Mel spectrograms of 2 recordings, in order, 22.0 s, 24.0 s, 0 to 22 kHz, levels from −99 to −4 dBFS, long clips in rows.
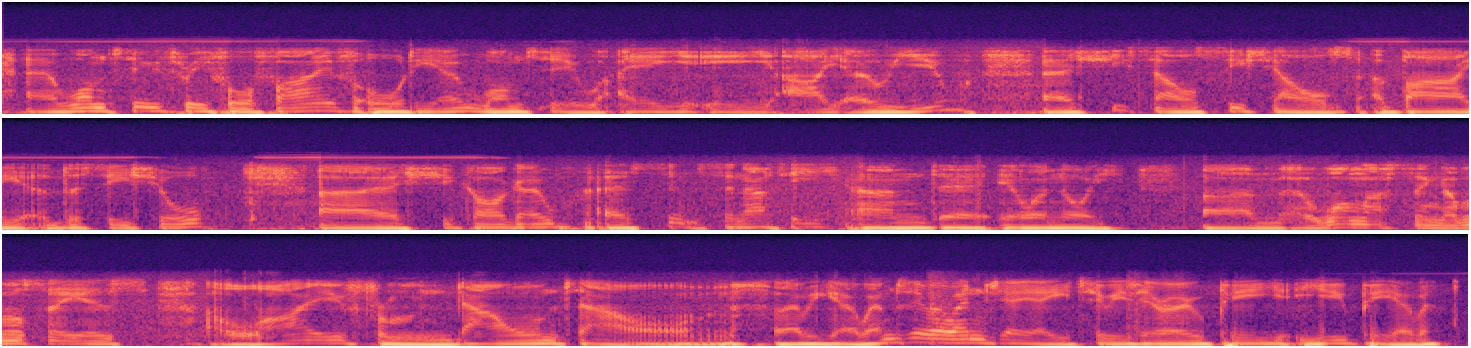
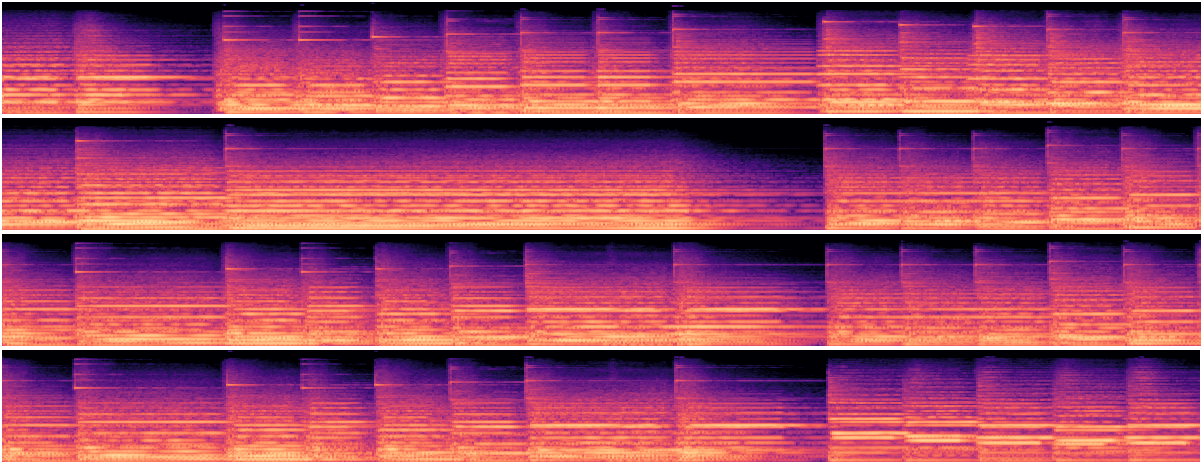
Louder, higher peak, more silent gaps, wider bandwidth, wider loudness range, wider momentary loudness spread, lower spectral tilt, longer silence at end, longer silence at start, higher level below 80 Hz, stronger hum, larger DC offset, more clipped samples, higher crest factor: second, -22 LUFS vs -15 LUFS; second, -6 dBFS vs 0 dBFS; neither; second, 6 kHz vs 13.5 kHz; second, 1 LU vs 4 LU; about the same, 4 LU vs 5 LU; about the same, -6.5 dB/octave vs -6 dB/octave; about the same, 0.05 s vs 0 s; about the same, 0 s vs 0 s; about the same, -30 dBFS vs -32 dBFS; neither; neither; neither; about the same, 16 dB vs 14 dB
